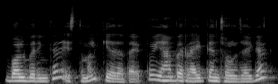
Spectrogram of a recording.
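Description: A man working through technical exam questions in a screen-recorded lesson, reading each question slowly and then explaining the answer step by step. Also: a little high, expressive, mellow, breathy edge. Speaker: technical teacher. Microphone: screen recording voice-over.

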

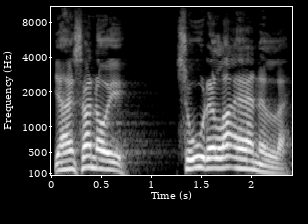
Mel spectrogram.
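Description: A man reading scripture aloud for an audio Bible in a measured, unhurried way. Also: sits high, sing-song, big-room sound, muffled recording.

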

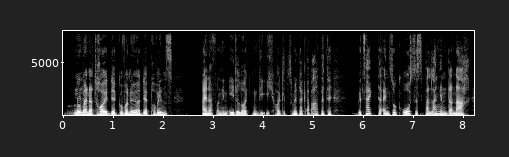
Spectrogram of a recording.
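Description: A big, boastful musketeer with a hearty appetite, played by a man reading aloud. He speaks loudly with a raised pitch, cheerful and full of swagger, close and dry. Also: very animated, normal speed, dry recording, natural voice. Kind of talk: audiobook character reading.

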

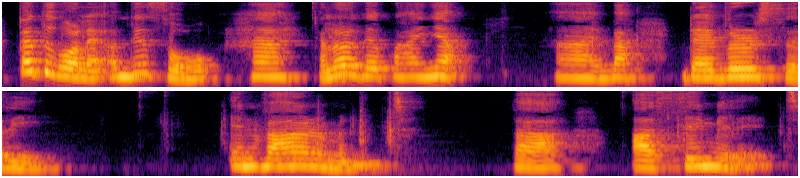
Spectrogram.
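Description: A woman teaching English in a live online class, chatty and quick to correct her own slips, speaking English words. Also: on the high side. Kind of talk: live online class, going over an exam.

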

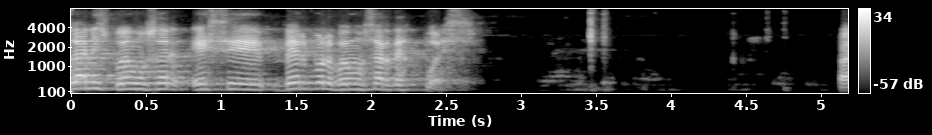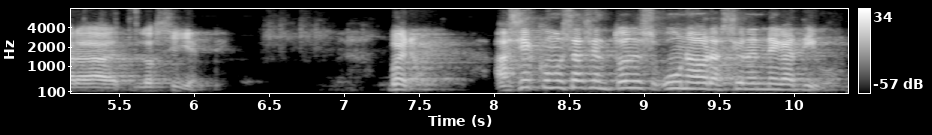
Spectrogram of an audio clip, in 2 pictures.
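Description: A man's voice: high voice, a bit bright. A man teaching an online English class over a video call, explaining patiently and repeating key points. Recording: roomy echo.

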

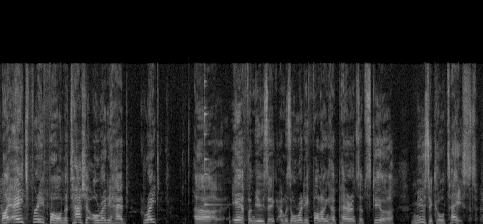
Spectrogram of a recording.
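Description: A father of the bride in his sixties delivers a humorous, story-filled speech at a garden wedding reception outdoors, reading his notes into a handheld microphone held close. For a man his voice is unusually high, and his delivery is a little slow.

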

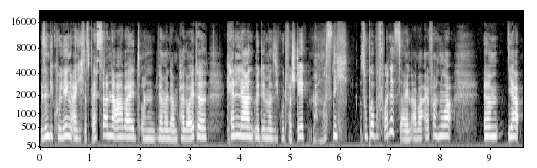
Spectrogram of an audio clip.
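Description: A woman's voice: fairly high pitch, a little fast, bright, forceful tone, dry recording. Frank, opinionated woman reviewing a book. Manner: opinionated, frank, many fillers. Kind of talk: casual spoken book review.

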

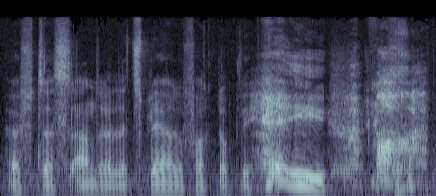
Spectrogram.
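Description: An Austrian teen let's player, with a fairly low, sing-song voice, talks unhurriedly through a game amid background noise. The commentary is casual, with plenty of fillers, stalling and words said twice.

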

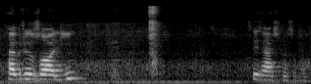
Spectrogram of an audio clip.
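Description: A woman's voice: a little high, fairly even intonation, moderate pace, slight background noise. A woman vlogging casually at home, chatting to her viewers and cooing in baby talk at her puppies.

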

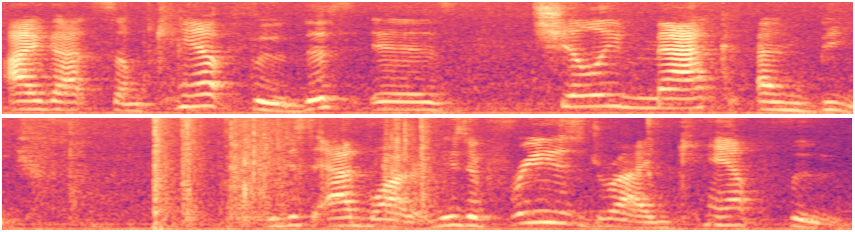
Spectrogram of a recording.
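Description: Unpacking her shopping on the porch and in a carpeted room, an older vlogger chats and rambles through a casual haul video, cooing at her dogs along the way. She speaks slowly in an animated, medium-pitched voice over a noisy background.

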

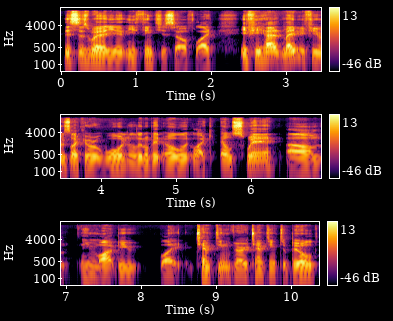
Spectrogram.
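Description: Aussie guy rambling thru a mobile game, kinda low voice, lots of ums. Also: moderate pace, mellow. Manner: chatty, rambling, thinks aloud with many fillers. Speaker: mobile game channel host. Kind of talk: casual gameplay commentary.

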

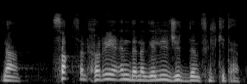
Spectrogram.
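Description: A woman's voice: mid-range voice, rapid-fire, dark tone. A woman from Saudi Arabia, a visual artist, giving outspoken and emphatic answers as a guest in a TV interview. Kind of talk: TV interview conversation.

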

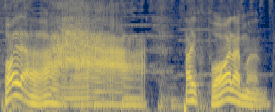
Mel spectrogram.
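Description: A man with a Brazilian accent voicing a rude, grumbling alter ego of himself in a higher, pinched voice. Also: lively intonation, takes it slowly, bright, forceful tone, soft background music. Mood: annoyed. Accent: Brazilian Portuguese.

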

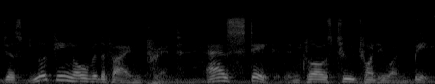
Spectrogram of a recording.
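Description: A man's voice: lowish voice, big pitch swings, measured pace, over music. A man playing a sly devil in a video game, grandiose and mocking, with a salesman's patter. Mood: smooth, persuasive. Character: sly, theatrical male devil striking deals. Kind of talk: video game character acting.

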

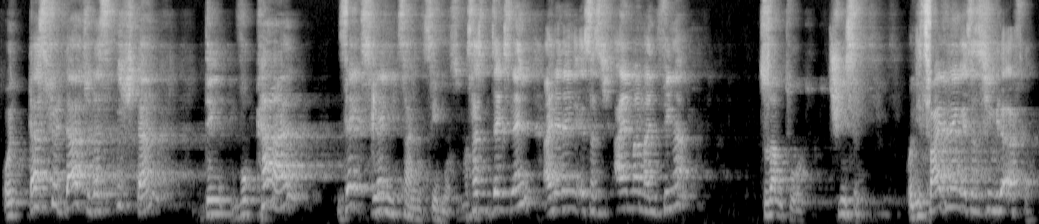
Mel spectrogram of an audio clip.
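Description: A man's voice: high voice, big pitch swings, moderate pace, roomy sound, low-quality recording. A man giving a Quran commentary lecture as imam, asking rhetorical questions and stretching words for emphasis.

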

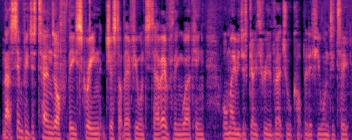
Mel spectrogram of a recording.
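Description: A man's voice: fairly low pitch, level tone, a little fast, breathy edge. A man giving a casual walkaround of a used car in an indoor showroom, filmed on a handheld camera. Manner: upbeat salesman patter, filmed while walking. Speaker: car dealer presenting a used car. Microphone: camera held by the speaker.

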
